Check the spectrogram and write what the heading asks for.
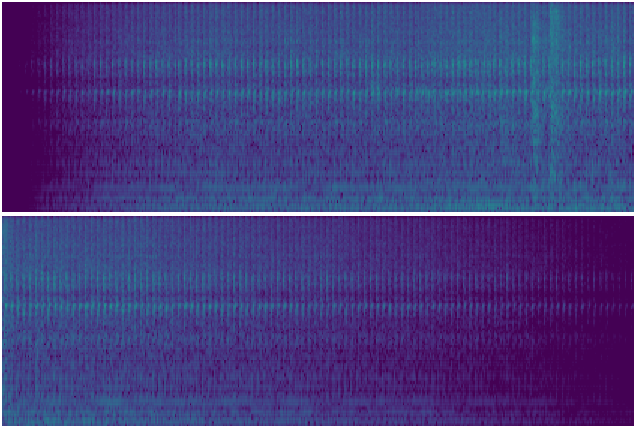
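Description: Sound effect of an old film projector running: a fast mechanical clatter over a steady hum. It fades in during the first second and fades out toward the end, with a sharp click about three and a half seconds in.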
